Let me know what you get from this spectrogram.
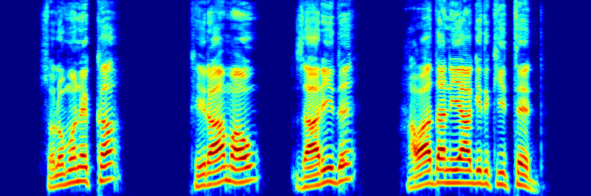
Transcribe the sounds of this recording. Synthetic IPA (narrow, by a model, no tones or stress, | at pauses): sɔlɔmɔnɛkːɐ | kɪɾaːmɐw | zaːɾiːd̪ɛ | hɐ̰waːd̪ɐnjaːɡɪd̪ɪkiːt̪ːe̞ːd̪ːɐ̥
